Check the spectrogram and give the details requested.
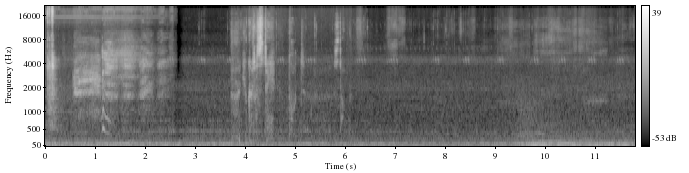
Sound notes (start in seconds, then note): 0.5 Linda groaning; 8.5 gentle tense music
